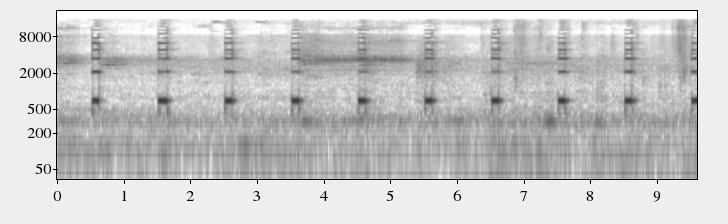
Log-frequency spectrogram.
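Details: Regular electronic beeps, about 60 a minute, from an LPM 904 cardiac multiparameter patient monitor running in demo mode during a configuration walkthrough; faint room noise behind.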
